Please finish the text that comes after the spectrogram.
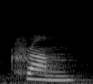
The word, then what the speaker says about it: crumb: with the letter b it's always silent when it follows the letter m climb crumb lamb thumb dumb and plummer so practice them with me i'm not pronouncing the b i'm just pronouncing the m consonant sound climb crumb lamb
